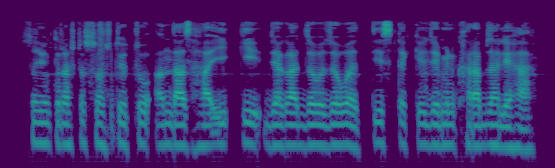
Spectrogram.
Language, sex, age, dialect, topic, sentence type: Marathi, male, 18-24, Southern Konkan, agriculture, statement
